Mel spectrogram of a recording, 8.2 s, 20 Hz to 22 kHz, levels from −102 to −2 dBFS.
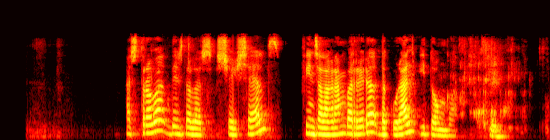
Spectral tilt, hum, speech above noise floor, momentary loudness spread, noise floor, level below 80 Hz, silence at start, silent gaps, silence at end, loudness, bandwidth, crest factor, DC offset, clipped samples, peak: -4 dB/octave; none; 62 dB; 14 LU; -86 dBFS; -64 dBFS; 1.9 s; none; 0.55 s; -23 LUFS; 8 kHz; 22 dB; under 0.1%; under 0.1%; -4 dBFS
